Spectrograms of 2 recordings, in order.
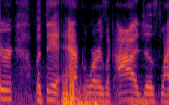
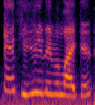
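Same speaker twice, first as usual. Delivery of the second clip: laughing mock callout; 8 semitones higher, faster than usual. Imagined funeral callout, laughing.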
